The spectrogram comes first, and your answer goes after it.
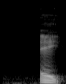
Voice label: "eight", English

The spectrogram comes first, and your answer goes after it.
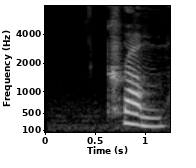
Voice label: "crumb", English

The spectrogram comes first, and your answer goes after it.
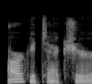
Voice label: "architecture", English

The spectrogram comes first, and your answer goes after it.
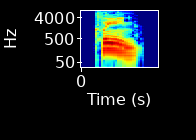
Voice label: "CLEAN" verb

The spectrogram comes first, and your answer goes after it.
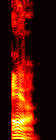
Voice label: "arm", English

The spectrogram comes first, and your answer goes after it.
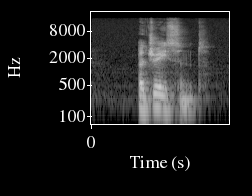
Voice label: "adjacent", English

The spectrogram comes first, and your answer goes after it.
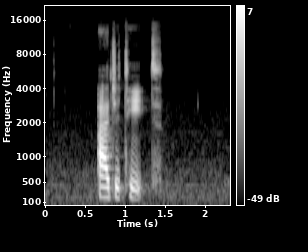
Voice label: "agitate", English

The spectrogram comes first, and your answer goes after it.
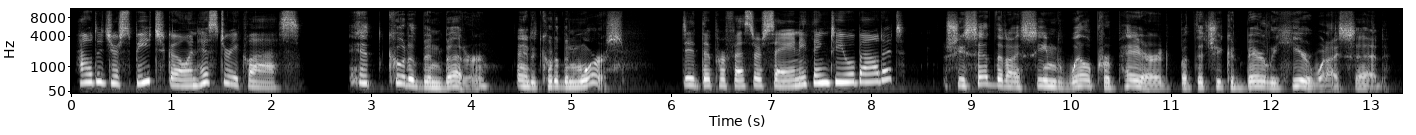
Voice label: dialog

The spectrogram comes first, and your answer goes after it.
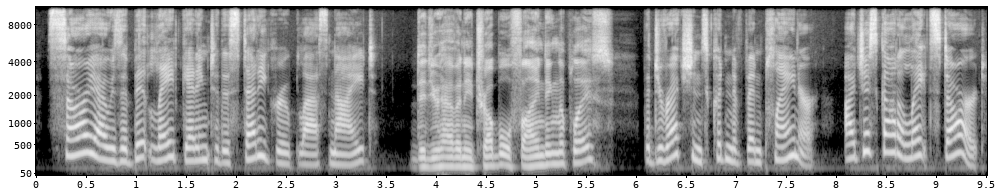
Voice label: dialog

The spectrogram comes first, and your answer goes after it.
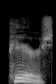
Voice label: "Pierce", English

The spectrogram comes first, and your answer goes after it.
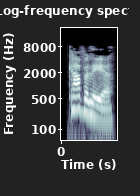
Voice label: "cavalier", English

